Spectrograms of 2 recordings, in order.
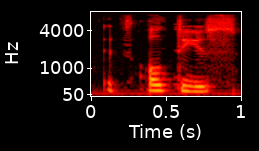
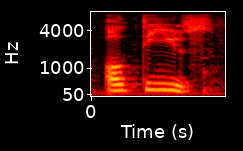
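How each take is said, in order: First: The vowel is short, like a schwa. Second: The vowel is long. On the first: The speaker calls it right. "It's like a short E" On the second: The speaker calls it wrong. "this is not a long E, so it's not"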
